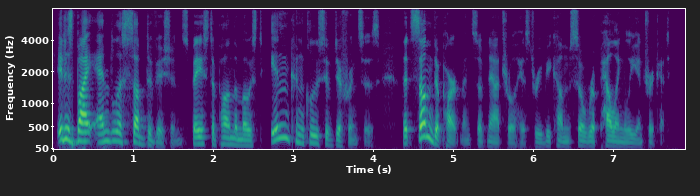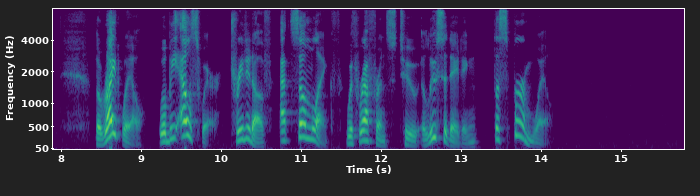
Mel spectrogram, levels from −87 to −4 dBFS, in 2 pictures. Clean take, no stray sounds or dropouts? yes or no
yes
